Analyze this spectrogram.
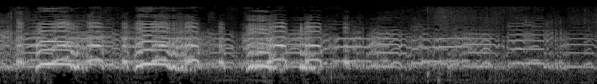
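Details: Wintering red-crowned cranes, many together at a snowy feeding site near Tsurui village, Kushiro wetlands, Hokkaido, where pairs stay with their young: dense chorus of loud, rolling trumpeting calls overlapping without pause.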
